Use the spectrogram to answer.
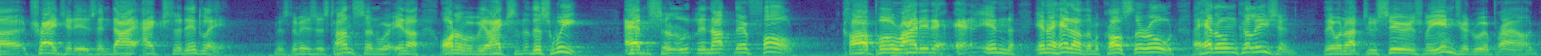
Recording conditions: large echoing room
